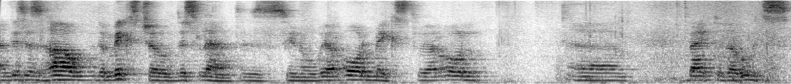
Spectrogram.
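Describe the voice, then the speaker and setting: Amid noticeable background noise and audible room echo, a man with an Arabic accent speaks at a fairly slow pace in a fairly high pitch with monotone, flat intonation. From Palestine. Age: 40s. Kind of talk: talk to a visiting group. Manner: halting with many fillers.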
